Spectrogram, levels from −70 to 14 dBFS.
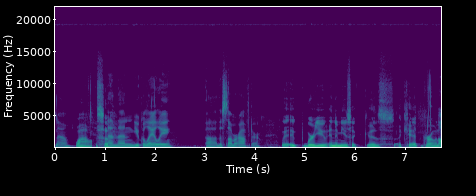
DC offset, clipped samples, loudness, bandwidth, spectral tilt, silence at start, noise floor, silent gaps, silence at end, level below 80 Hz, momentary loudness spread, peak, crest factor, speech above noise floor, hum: under 0.1%; under 0.1%; -27 LUFS; over 20 kHz; -6 dB/octave; 0 s; -58 dBFS; none; 0 s; -56 dBFS; 14 LU; -8 dBFS; 18 dB; 32 dB; none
